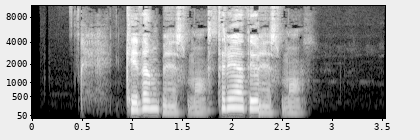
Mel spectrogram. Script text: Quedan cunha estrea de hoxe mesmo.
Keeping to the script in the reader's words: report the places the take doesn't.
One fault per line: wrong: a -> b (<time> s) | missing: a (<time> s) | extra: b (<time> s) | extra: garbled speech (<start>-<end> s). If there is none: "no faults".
wrong: cunha -> mesmo (1.3 s)
missing: hoxe (2.2 s)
